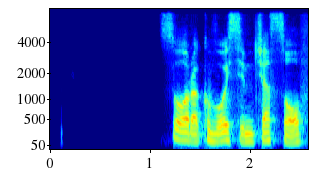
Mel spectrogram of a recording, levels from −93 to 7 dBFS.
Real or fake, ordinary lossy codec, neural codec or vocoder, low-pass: fake; none; codec, 16 kHz, 0.7 kbps, FocalCodec; 7.2 kHz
